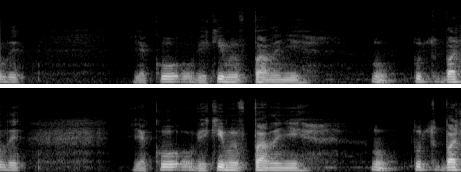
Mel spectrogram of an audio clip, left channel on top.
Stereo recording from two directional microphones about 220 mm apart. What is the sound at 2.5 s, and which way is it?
Speech, 15° right (ahead or behind).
